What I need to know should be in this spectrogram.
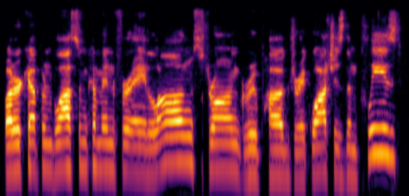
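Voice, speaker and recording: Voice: medium pitch, measured pace, clear, resonant tone, dry recording. A podcast co-host reading a script's stage directions aloud, with wry asides.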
